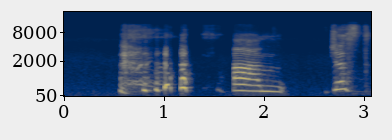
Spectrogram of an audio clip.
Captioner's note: laughs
